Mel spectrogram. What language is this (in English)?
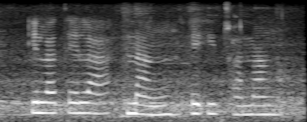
Tswana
